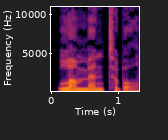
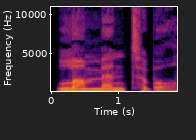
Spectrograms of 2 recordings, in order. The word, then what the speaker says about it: lamentable: Lamentable. Both US and UK have the same pronunciation of this word. Stress men. Keep table soft and quick. Lamentable. Lamentable. Stress men. Keep table soft and quick.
